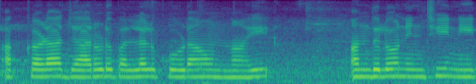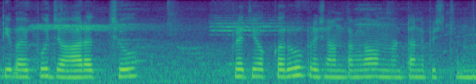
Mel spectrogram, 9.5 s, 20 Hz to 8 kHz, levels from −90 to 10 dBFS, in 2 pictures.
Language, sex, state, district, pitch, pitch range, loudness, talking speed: Telugu, female, Andhra Pradesh, Anantapur, 205 Hz, 200-210 Hz, -16 LUFS, 100 wpm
